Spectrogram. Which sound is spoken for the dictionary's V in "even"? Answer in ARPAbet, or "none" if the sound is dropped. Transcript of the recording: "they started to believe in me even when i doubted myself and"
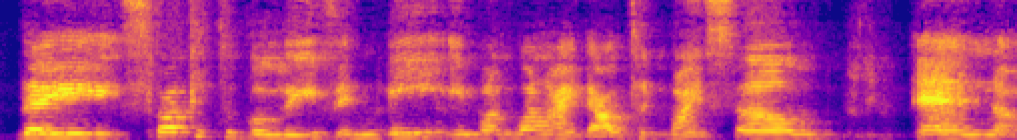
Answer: W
